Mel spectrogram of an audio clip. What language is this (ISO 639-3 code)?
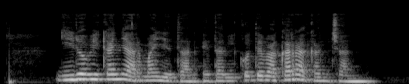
eus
